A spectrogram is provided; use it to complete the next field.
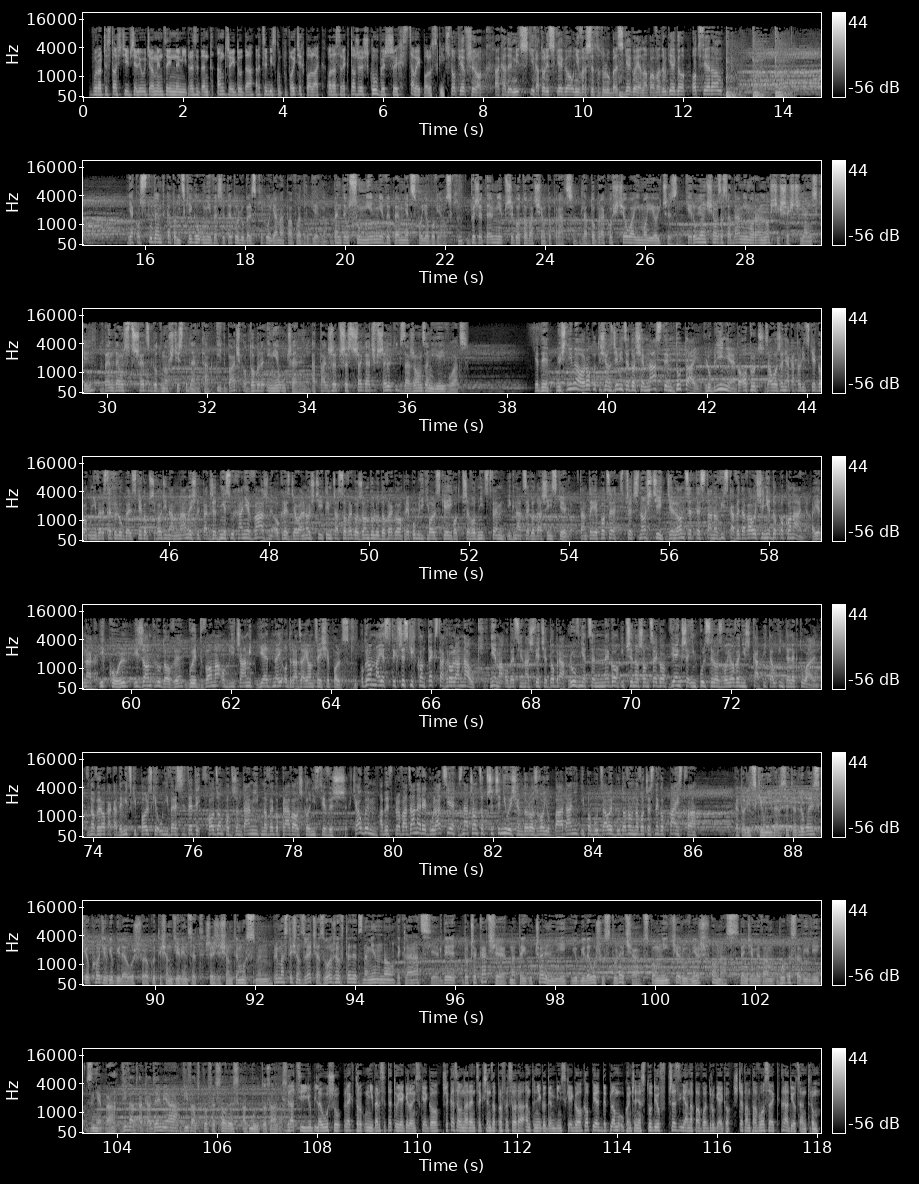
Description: Była to także okazja do wręczenia odznaczeń dla wybitnych pracowników naukowych uczelni. Na miejscu był nasz reporter.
